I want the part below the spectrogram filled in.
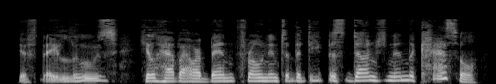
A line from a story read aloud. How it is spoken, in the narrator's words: she moaned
